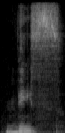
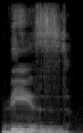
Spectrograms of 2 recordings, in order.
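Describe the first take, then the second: First: It ends with a voiceless s sound. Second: It ends with a voiced z sound. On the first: The speaker calls it wrong. "If you turn your voice off for that ending sound, your listener will hear this" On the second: The speaker calls it right. "you need to end with your voice on"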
